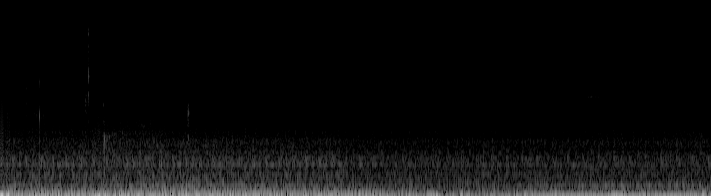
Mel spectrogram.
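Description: Car engine idling, heard as a steady low hum inside the closed cabin.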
